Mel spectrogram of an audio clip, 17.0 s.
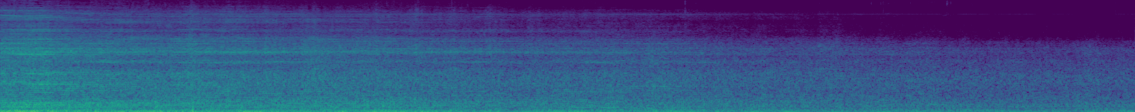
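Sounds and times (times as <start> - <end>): train wheels rumbling over rails: 0.0 - 17.0.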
